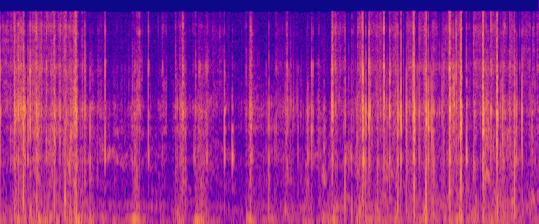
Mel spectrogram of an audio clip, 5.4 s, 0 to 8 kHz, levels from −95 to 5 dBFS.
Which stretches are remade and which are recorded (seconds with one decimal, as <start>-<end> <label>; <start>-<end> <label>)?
0.0-2.6 remade; 2.6-5.4 recorded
